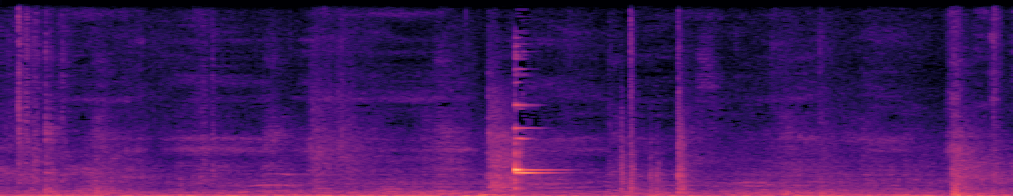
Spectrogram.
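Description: Steady low hum of store room tone, and about three seconds in a single sharp clink with a brief ringing note: a ceramic piece knocking against a metal shelf as it is handled.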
